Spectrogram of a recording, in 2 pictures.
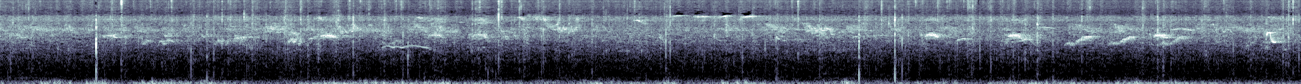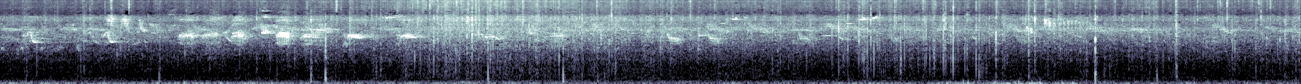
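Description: Several small birds chirping and singing, busiest from about ten to sixteen seconds in, over light rain pattering and a steady low rumble.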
